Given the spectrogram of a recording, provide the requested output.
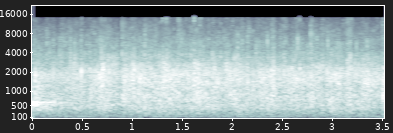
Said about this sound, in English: Come on, clap for him one more time.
